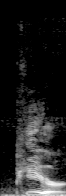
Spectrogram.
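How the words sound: The name is said like English 'pier'. This is how locals say it today. "but it's pronounced Pier"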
